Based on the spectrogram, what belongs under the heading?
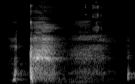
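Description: A single harsh, forceful cough burst with a short trailing breath and a faint sound after; an ordinary cough during a cold.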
